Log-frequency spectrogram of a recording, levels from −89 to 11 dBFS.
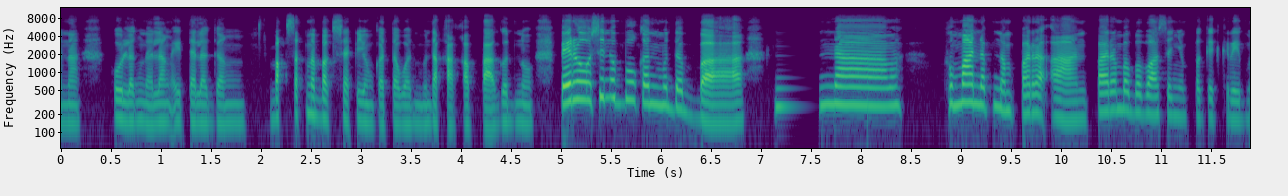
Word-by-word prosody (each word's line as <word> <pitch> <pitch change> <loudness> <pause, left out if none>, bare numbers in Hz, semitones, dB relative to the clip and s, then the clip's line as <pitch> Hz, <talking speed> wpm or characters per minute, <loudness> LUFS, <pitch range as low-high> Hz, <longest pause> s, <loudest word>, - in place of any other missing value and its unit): na 145 0 -7 0.3
kulang 160 -2 -5
na 145 -2 -9
lang, 150 0 -5
eh, 155 - -8
talagang 145 -1 -8 0.2
bagsak 170 - -3
na 195 - -1
bagsak 165 -3 -4
'yong 150 - -10
katawan 140 0 -7
mo 140 - -13
nakakapagod, 145 +1 -2
'no. 145 -2 -11 0.2
Pero 340 +4 +8
sinubukan 345 -4 -1
mo 285 -1 -4
na 255 -2 -3
ba 150 -6 +3 0.7
na 290 0 +3 1.0
humanap 300 -2 +5
ng 235 -4 -3
paraan 180 -6 0
para 225 +1 +4
mababawasan 210 -5 -3
yung - - -47
pagke-crave 170 -2 -8
175 Hz, 135 wpm, -22 LUFS, -, 1.0 s, Pero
